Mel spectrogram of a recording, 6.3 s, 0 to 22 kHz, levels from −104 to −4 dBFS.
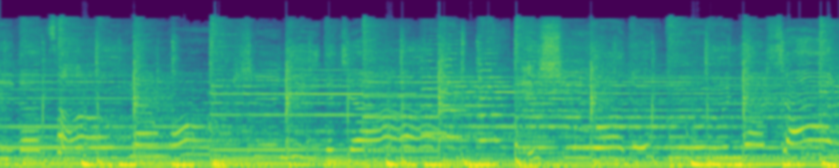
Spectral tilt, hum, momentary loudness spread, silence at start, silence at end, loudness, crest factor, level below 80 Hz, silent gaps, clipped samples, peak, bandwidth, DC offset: -5 dB/octave; none; 4 LU; 0 s; 0 s; -12 LUFS; 10 dB; -16 dBFS; none; 0.2%; 0 dBFS; 15 kHz; 0.3%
